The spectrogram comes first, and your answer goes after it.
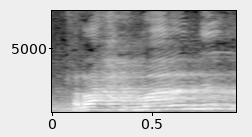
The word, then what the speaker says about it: রহমান: বিসমিল্লাহির রহমানির রহমানির আমরা অনেকে রাহমান পড়ি তাই না কি হবে রহমান রহ রহমানির রাহমানির রাহিম রাহিম আমরা অনেকে রা পড়ি না র হবে র শব র আকার দিয়ে বলবেন না রাহমানির রাহিম না রহমানির রাহিম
